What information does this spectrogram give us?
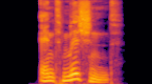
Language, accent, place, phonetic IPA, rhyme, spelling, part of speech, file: German, Germany, Berlin, [ɛntˈmɪʃn̩t], -ɪʃn̩t, entmischend, verb, De-entmischend.ogg
- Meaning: present participle of entmischen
